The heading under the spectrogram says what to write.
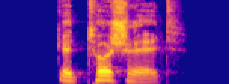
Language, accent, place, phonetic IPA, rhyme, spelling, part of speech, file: German, Germany, Berlin, [ɡəˈtʊʃl̩t], -ʊʃl̩t, getuschelt, verb, De-getuschelt.ogg
- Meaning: past participle of tuscheln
